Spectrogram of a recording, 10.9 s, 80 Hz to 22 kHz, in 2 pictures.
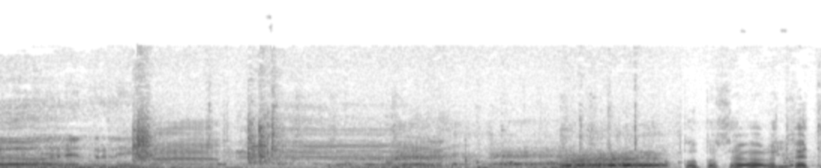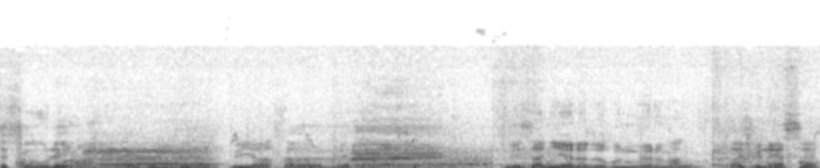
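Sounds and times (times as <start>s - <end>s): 
flock of sheep bleating: 0.0s - 4.5s, 5.8s - 9.0s, 10.2s - 10.6s
speech: 4.6s - 10.9s.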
